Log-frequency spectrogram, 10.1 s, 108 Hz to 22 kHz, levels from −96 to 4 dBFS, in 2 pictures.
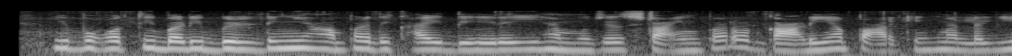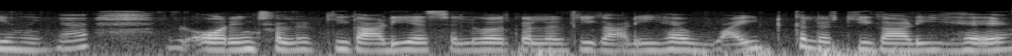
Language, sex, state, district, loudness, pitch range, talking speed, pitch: Hindi, female, Uttar Pradesh, Jyotiba Phule Nagar, -26 LUFS, 190-215 Hz, 220 wpm, 200 Hz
